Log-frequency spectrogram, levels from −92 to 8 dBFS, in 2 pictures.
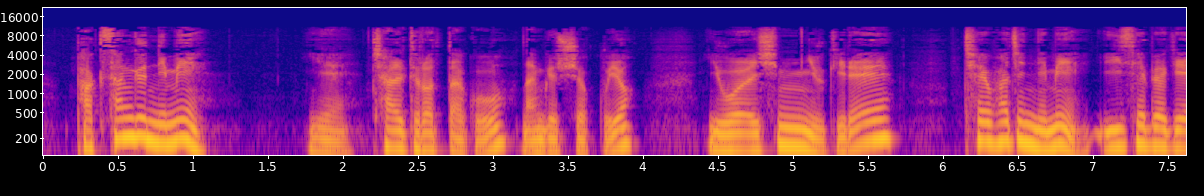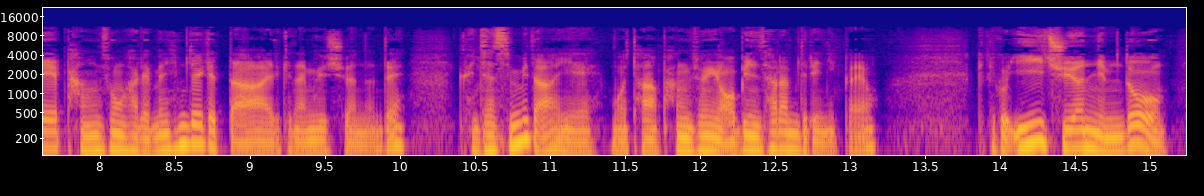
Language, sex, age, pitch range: Korean, male, 30-49, 95-150 Hz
